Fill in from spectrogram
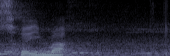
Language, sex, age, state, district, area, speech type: Bodo, female, 45-60, Assam, Chirang, urban, read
